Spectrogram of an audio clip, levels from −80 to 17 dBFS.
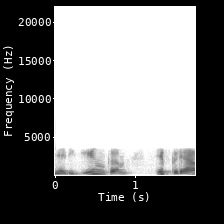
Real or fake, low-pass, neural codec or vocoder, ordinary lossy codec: real; 3.6 kHz; none; AAC, 32 kbps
